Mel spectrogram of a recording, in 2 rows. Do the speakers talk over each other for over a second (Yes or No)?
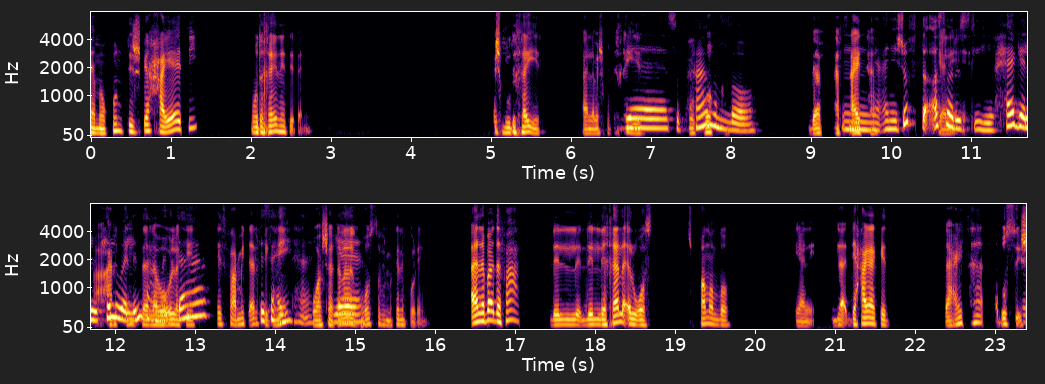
Yes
